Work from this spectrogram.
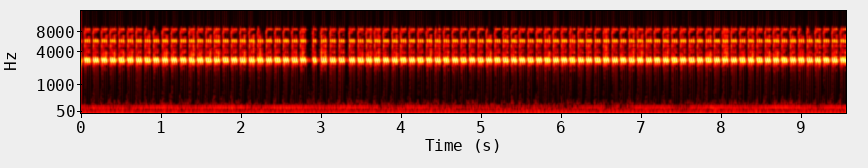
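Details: Long-tailed tree cricket singing, National Institute of Biological Resources, 2020: a shrill, rapidly throbbing trill at about ten pulses per second, with one brief hitch near the three-second mark before the steady rhythm resumes.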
